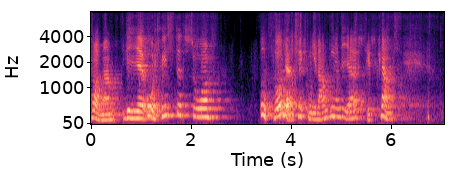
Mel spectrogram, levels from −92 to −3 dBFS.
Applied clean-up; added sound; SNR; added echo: neural separator model SepFormer DNS4.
